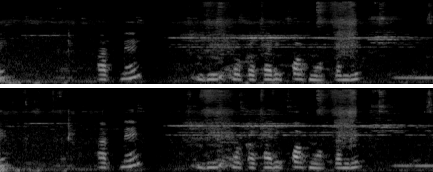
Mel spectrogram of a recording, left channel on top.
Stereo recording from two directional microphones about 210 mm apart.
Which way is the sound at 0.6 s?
10° right (ahead or behind).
